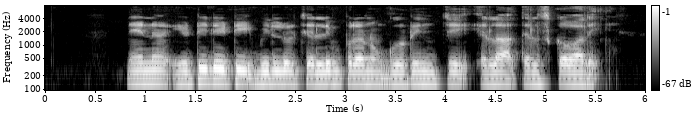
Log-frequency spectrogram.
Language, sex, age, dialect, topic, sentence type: Telugu, male, 36-40, Telangana, banking, question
